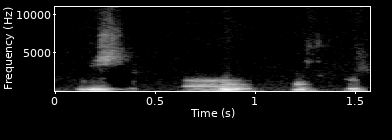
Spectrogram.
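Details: A dog snoring loudly in the background during a live webinar while a person speaks; snoring.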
